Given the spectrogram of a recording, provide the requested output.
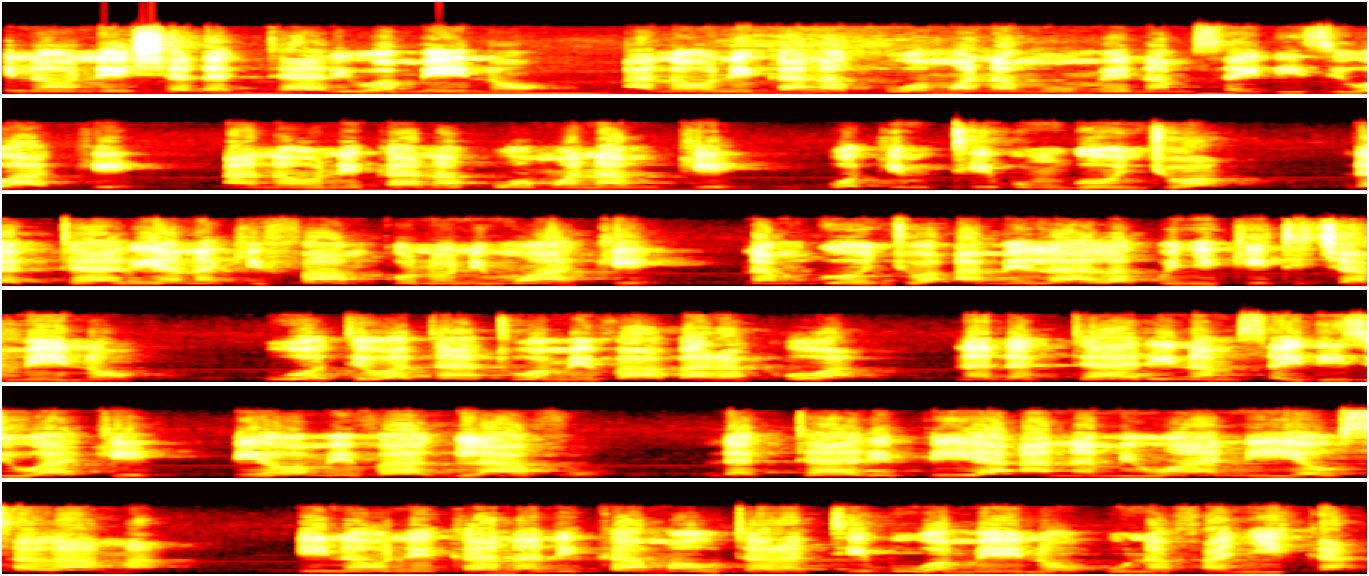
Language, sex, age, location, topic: Swahili, male, 18-24, Nakuru, health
